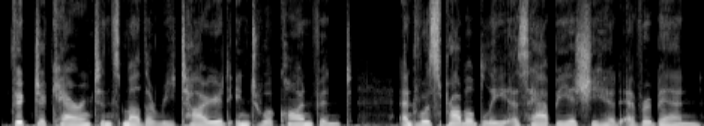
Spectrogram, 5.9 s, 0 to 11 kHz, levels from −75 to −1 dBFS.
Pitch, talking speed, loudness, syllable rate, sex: 200 Hz, 175 wpm, -20 LUFS, 5.5 syllables/s, female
